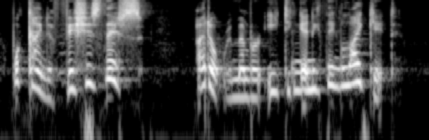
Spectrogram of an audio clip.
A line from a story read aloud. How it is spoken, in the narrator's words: he cried out in fear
